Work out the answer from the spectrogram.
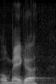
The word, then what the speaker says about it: AuMEGA: It's deliberate, you know, Omega is how you pronounce it and that's what we're looking for is to find the next big deposit in in Newfoundland.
